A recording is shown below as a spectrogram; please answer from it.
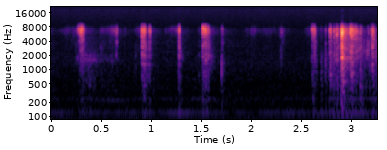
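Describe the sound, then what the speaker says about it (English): Tarot cards are shuffled by hand at close range, a quiet series of crisp riffling bursts and soft slaps in an irregular rhythm. "I'm going to shuffle for an outcome card."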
